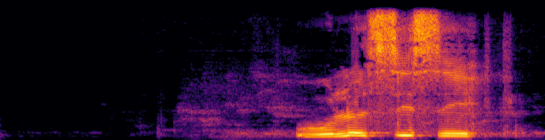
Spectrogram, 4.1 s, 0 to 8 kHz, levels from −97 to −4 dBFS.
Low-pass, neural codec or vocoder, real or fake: 7.2 kHz; none; real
